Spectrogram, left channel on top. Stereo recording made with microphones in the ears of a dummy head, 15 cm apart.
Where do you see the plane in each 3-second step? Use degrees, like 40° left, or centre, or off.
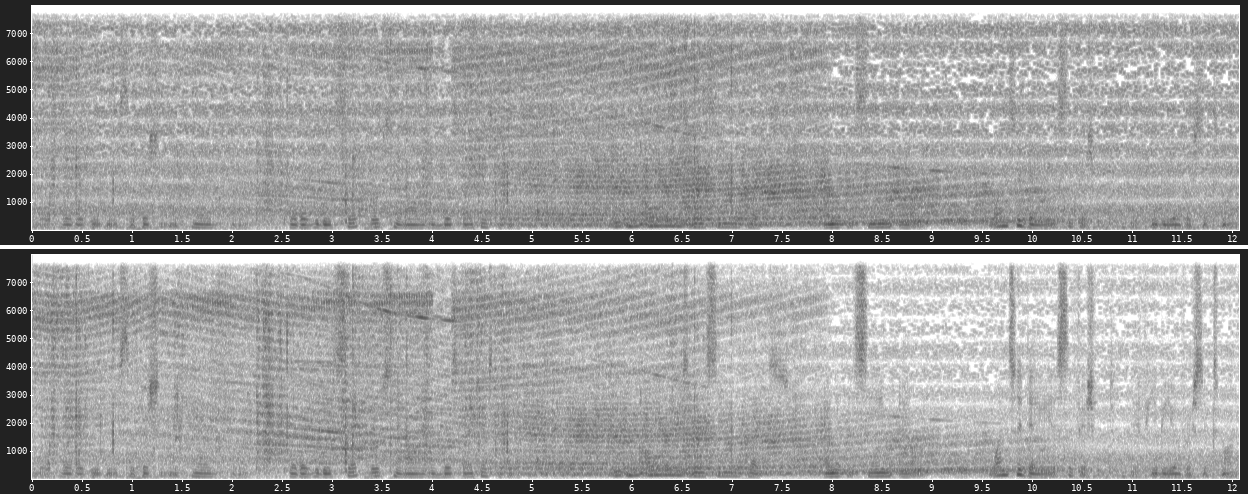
60° right, 30° right, 30° left, 50° left.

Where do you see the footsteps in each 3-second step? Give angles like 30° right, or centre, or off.
50° right, 10° right, 20° left, off.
